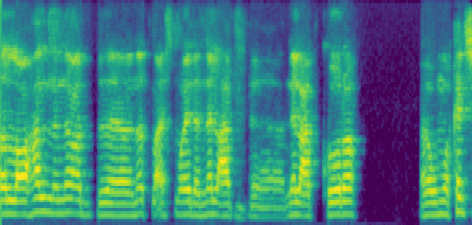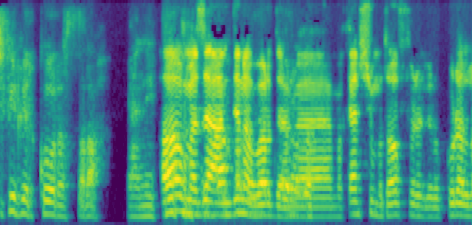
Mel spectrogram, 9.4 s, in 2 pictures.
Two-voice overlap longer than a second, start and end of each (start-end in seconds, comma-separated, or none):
6.3-8.0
